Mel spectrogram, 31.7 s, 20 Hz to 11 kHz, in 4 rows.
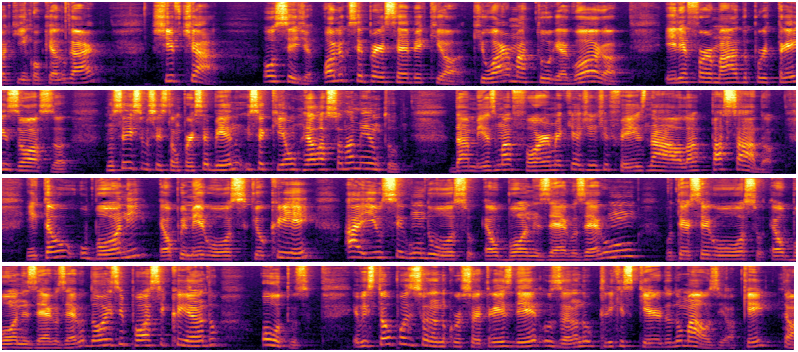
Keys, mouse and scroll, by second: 0.1 click, 1.6 shift+a, 5.2 click, 15.4-16.6 scroll down 2, 16.6 click, 19.9 right click, 22.4 right click, 25.6 click.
